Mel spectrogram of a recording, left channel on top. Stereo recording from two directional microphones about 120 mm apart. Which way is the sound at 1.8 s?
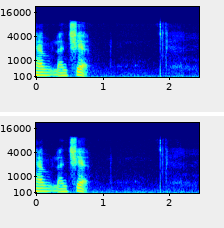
30° right (ahead or behind).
